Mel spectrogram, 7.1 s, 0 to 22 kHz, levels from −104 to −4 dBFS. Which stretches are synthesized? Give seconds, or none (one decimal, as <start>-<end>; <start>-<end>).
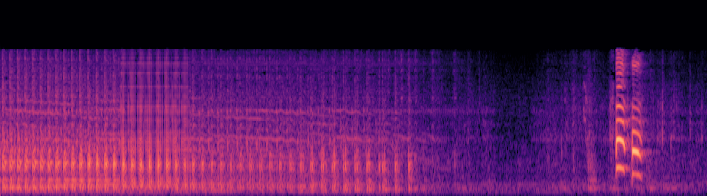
1.2-1.9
